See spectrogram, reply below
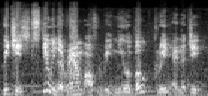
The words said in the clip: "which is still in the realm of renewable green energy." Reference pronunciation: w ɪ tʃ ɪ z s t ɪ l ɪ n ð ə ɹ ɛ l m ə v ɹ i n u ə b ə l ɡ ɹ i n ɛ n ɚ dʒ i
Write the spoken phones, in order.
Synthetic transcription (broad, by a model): w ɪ tʃ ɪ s t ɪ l ɪ n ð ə ɹ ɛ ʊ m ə f ɹ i n u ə b ə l ɡ ɹ i n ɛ n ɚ dʒ i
